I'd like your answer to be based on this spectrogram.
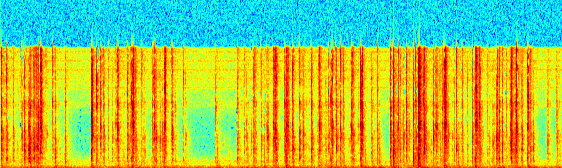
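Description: Two hands type with their fingertips on a full-size black plastic computer keyboard resting on a desk, giving rapid, continuous key-press clicks. The short, dry clicks sit over a steady low hum.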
